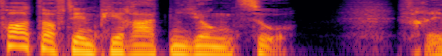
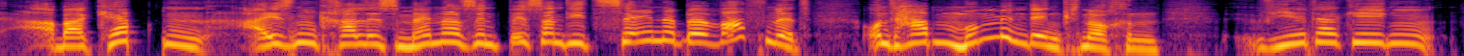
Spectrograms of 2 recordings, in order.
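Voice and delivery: high put-on pirate voice, hesitant objection; doubtful bearded pirate; 4 dB louder than usual. A narrator's reading. Bearded pirate doubting the plan to his captain, nervous.

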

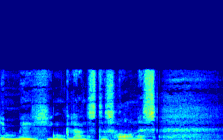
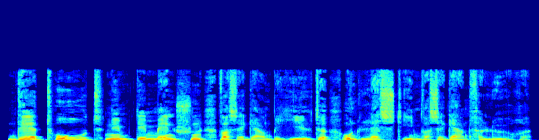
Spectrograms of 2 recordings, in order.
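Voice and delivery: high reciting butterfly; 4 semitones higher, 5 dB louder than usual. Acted. Butterfly answers the unicorn with lofty high recitation. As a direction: recite it like a grand verse.

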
